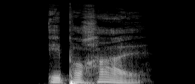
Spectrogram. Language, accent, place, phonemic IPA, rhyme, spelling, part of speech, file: German, Germany, Berlin, /epɔˈχaːl/, -aːl, epochal, adjective, De-epochal.ogg
- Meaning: epochal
